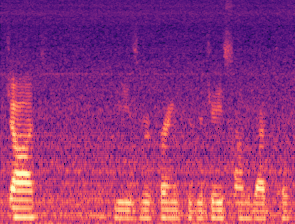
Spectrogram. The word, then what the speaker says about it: JWT: ever hear it said aloud I always said JWT but turns out the actual way of saying it is God so for people that don't know uh when Lewis is saying jot he's referring to the Json website and that's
